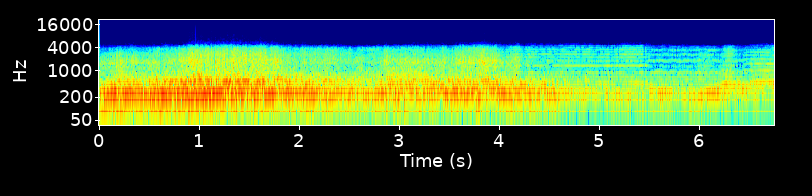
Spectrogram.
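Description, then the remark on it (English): A loud, rumbling explosion of a ship that has struck a reef in fog swells within the first second, then rolls on as a dense, roaring wash of noise that slowly eases over several seconds, with no voices present. “The force of the explosion hurled me into the blood-warm waters.”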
